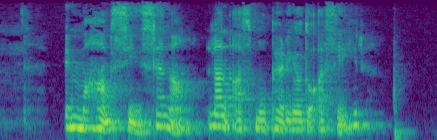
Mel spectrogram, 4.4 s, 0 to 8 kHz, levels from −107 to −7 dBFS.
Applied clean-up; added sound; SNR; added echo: none; none; none; none.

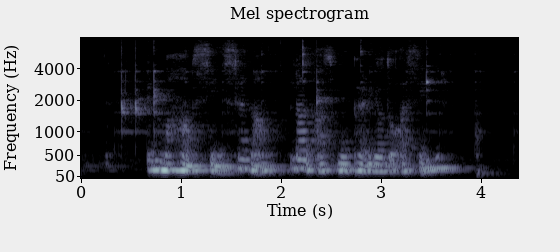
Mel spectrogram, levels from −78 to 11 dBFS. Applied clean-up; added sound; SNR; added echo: none; Drip; 20 dB; reverberation time 0.3 s.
